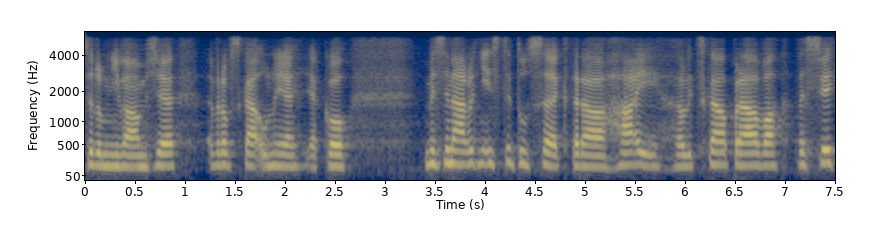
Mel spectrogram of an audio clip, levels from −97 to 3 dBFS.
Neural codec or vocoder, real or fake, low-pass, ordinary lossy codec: codec, 16 kHz, about 1 kbps, DyCAST, with the encoder's durations; fake; 5.4 kHz; none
